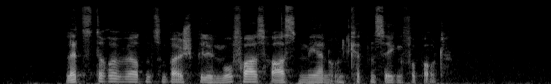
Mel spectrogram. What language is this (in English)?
German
